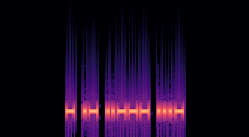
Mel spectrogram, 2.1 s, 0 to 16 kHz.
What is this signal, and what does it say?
Morse code, heard as a keyed tone, about 52 wpm, 700 Hz. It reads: TA2V
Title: DXCC-100 Call Signs - 4 Characters - Repeated 3x - 50wpm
